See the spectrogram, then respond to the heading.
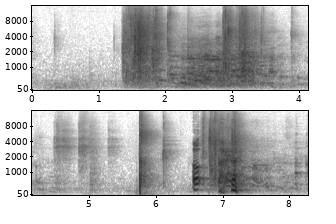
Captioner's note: laugh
